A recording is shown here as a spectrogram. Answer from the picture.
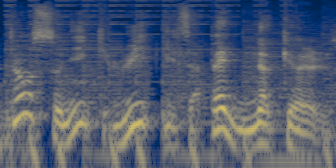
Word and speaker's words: Knuckles: Sonic lui il s'appelle Knuckles alors déjà on prononce pas le cas et puis surtout Knuckles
